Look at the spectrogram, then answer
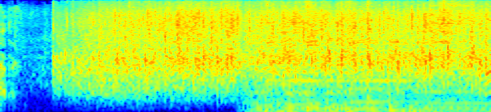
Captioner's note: audience applause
